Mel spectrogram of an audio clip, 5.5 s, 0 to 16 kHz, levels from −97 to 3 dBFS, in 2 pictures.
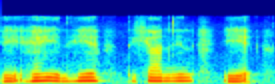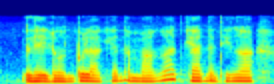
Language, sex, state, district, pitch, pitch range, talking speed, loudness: Mizo, male, Mizoram, Aizawl, 145 Hz, 135-150 Hz, 155 wpm, -16 LUFS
